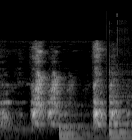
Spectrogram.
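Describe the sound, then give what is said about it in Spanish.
A neighborhood dog barks four times in two quick pairs, sharp, with a low steady hum in the background and no voices. “Imposible descifrar el misterio o mínimo hallar la razón de mis vecinos para tener sus perros en las cocheras, amarrados, cuidando no sé qué, acosando fantasmas en su metro cuadrado que su soga les permite.”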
